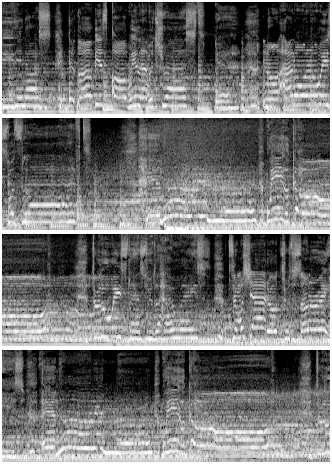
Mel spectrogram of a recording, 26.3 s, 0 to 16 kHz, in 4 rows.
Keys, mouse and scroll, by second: 1.1 right click, 2.3 click, 3.6 click, 11.0 click, 12.2 click, 13.1 click, 14.6 click, 17.1 click, 18.9 click, 19.9 click, 21.8 click, 22.7 scroll down 2, 23.2 scroll up 2, 25.1 click, 26.0 m.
